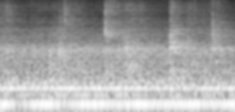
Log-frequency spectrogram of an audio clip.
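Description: Quiet room tone: a steady low hum with a few light clicks, irregularly spaced, about half a second apart.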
